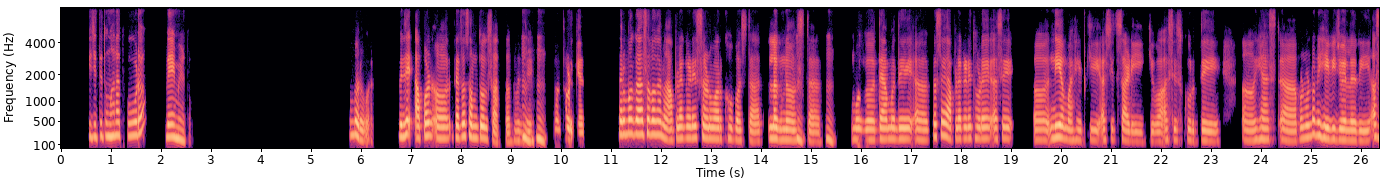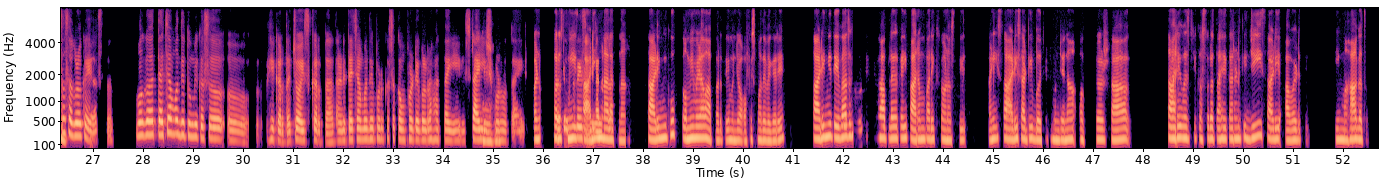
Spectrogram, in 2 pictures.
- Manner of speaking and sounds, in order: other background noise; tapping; in English: "चॉईस"; in English: "कम्फर्टेबल"; unintelligible speech
- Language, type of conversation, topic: Marathi, podcast, कपड्यांमध्ये आराम आणि देखणेपणा यांचा समतोल तुम्ही कसा साधता?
